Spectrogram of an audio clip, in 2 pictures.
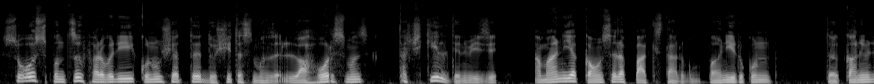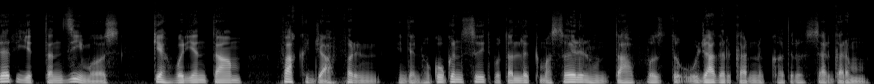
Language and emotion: Kashmiri, neutral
